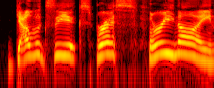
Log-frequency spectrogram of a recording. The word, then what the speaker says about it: Galaxy Express 999: We just watched Galaxy Express 39 or Galaxy Express 999. It's not 999 in the movie, but like it's written 99. Okay, fine, 39. That's how it's said.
